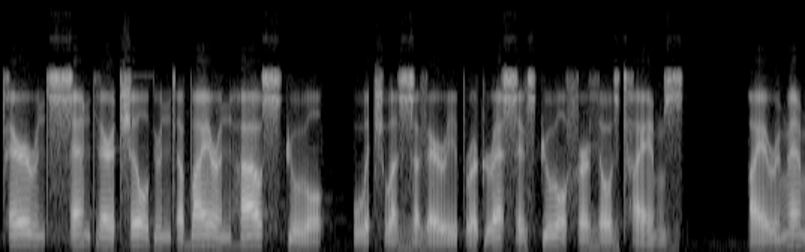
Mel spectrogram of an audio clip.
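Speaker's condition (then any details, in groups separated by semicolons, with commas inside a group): Motor neurone disease, speech-generating device; onset age 21 during Cambridge PhD, tracheostomy after pneumonia at CERN, cannot walk, wheelchair user; early speech impediment, steadily worsened, voice lost after tracheostomy, earlier thumb-controlled voice box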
